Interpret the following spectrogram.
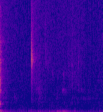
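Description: Near silence with two faint clicks, one right at the start and one about half a second later, from computer work at a desk.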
